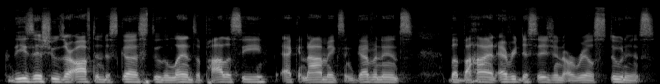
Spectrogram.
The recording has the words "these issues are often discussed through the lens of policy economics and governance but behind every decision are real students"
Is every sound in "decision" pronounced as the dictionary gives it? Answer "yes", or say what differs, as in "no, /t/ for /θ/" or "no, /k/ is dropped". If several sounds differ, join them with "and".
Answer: yes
